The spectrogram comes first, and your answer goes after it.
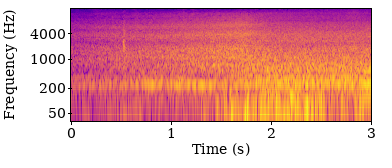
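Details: Steady rushing airflow building over a few seconds then holding even, no rattle or scrape; dual electric cooling fans on a new 3-core aluminum radiator in a 2002 Chevrolet S10, switched on by toggle, running normally.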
